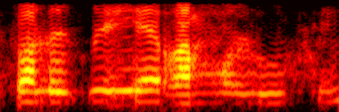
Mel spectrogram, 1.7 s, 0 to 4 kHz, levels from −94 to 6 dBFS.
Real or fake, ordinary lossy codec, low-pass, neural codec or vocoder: fake; none; 3.6 kHz; codec, 24 kHz, 3 kbps, HILCodec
